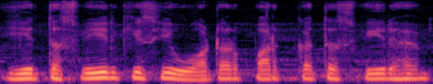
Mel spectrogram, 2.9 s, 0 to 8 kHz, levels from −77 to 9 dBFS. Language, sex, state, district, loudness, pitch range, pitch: Hindi, male, Bihar, Patna, -16 LUFS, 130-140 Hz, 130 Hz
